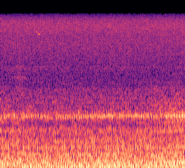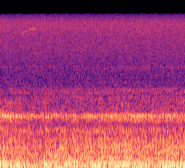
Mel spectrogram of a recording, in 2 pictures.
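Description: Steady rumble of a bicycle rolling along an asphalt street, with wind on the microphone and a steady thin whine running through it.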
